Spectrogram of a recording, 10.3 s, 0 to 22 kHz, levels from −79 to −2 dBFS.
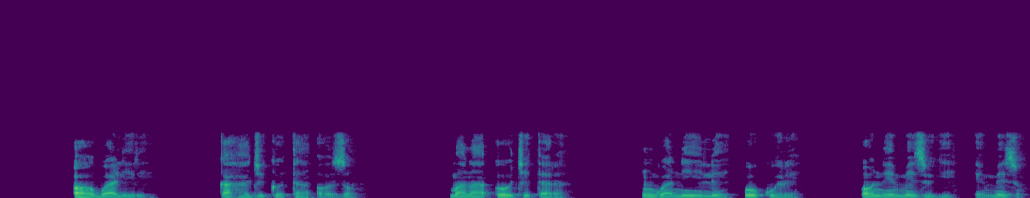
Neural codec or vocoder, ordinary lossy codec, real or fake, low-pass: none; none; real; 7.2 kHz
